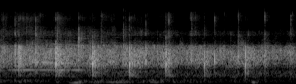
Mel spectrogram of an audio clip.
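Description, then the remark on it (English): A round of applause from a group for the kids who won a game, steady overlapping claps forming a dense, bright wash of sound with scattered sharper hand claps standing out, continuing for the whole stretch at moderate volume. “So give the kids a round of applause.”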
